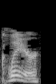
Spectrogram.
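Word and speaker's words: Xlear: Well, Clear, by the way, is spelled with an X, X-L-E-A-R. The X stands for xylitol.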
